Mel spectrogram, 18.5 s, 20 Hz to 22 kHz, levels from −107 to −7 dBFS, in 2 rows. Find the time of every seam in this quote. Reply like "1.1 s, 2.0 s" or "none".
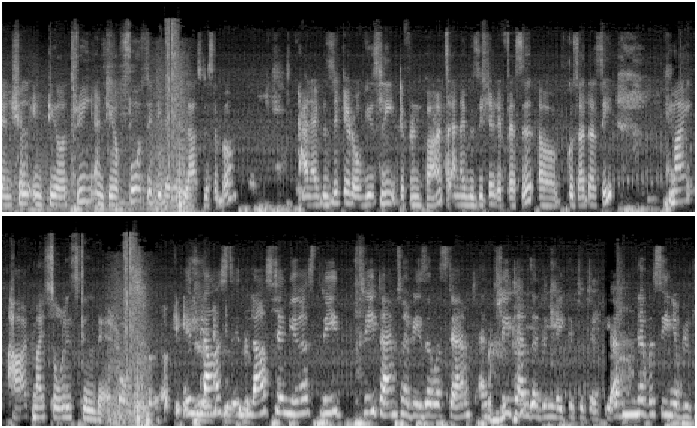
2.1 s, 10.8 s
